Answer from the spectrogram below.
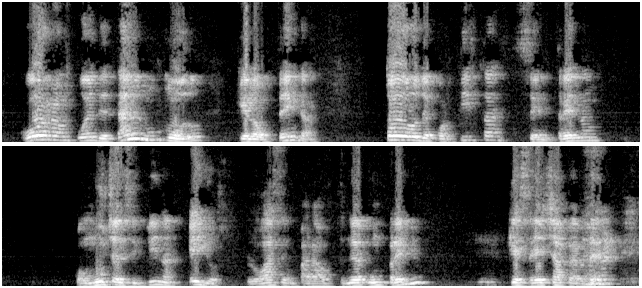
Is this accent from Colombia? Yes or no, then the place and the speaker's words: no; Mexico; now in United States; Hermanos, ¿se recuerdan cuando nos venimos de México? ¿Verdad? Todos los que somos mexicanos. Nos venimos por diferentes puertas, hermanos. Entramos por Tijuana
